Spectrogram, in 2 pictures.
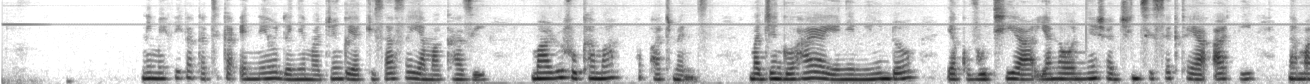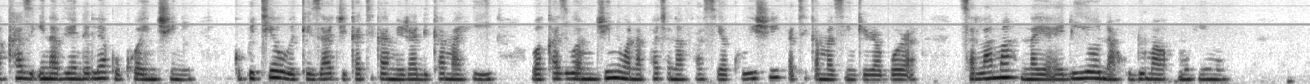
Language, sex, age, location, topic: Swahili, female, 18-24, Nairobi, finance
